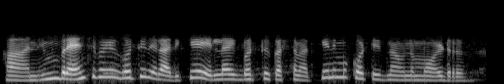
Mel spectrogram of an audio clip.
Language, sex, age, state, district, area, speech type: Kannada, female, 30-45, Karnataka, Uttara Kannada, rural, conversation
